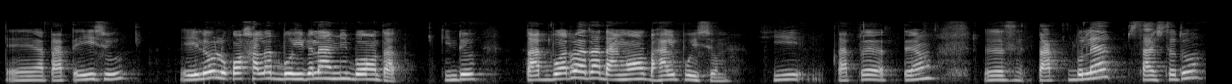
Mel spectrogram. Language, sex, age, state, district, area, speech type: Assamese, female, 60+, Assam, Majuli, urban, spontaneous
